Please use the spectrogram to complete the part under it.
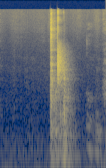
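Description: A cue strikes a pool ball with a sharp crack.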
